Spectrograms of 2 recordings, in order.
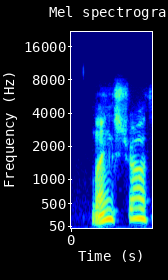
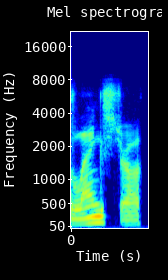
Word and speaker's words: Langstroth: They say Langstroth. – Yeah. – I think it's just Langstroth. That's how I say it. Okay. That's how it's spelled.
